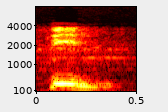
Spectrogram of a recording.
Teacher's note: এই সিনটা আমরা সাধারণ দন্তের স দিয়ে আমরা সিন উচ্চারণ করবো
